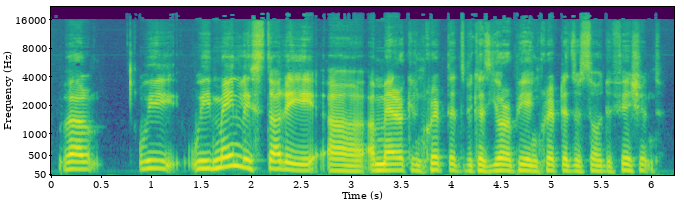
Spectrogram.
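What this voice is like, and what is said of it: Put-on German accent, slipping. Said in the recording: “you may notice my accent slipping ... You kind of do just sound European.”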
